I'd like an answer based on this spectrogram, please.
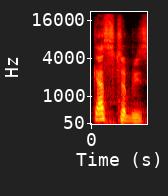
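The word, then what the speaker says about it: Casterbridge: शुद्ध उच्चारण क्या है, कैस्टरब्रीज। हालांकि इसे कास्ट कह दो तो कोई दिक्कत नहीं, क्योंकि नाउन कैसा बताओ आपका, प्रॉपर नाउन है।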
